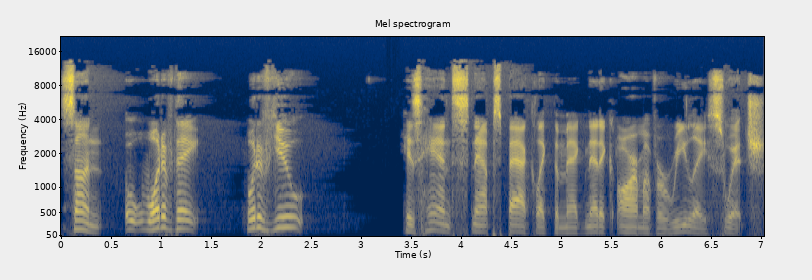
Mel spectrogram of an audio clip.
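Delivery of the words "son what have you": trembling, quavering, raised, pitched-up voice. A father reaching down to his son in the dark speaks, voice quavering. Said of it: "his voice quavering".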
